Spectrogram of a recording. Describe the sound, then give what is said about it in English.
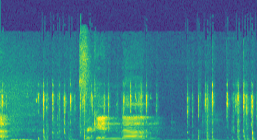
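Keys clatter on a computer keyboard in many quick, faint taps with an uneven rhythm. A voice briefly speaks over the typing midway through. “we can hear you typing.”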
